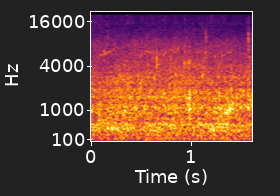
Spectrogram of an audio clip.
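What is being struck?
Nothing is struck.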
